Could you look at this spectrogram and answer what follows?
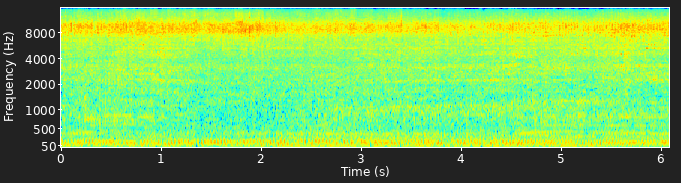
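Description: Small motor scooter engines running steadily at low speed, a continuous hum with a haze of noise, heard from a bike on a rough dirt track.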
